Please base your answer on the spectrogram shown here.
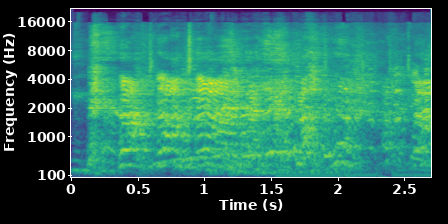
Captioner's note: everyone laughs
